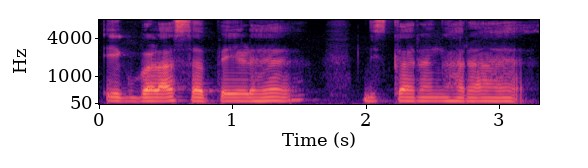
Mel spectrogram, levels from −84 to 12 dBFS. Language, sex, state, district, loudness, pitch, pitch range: Hindi, male, Jharkhand, Ranchi, -18 LUFS, 125 Hz, 125-130 Hz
